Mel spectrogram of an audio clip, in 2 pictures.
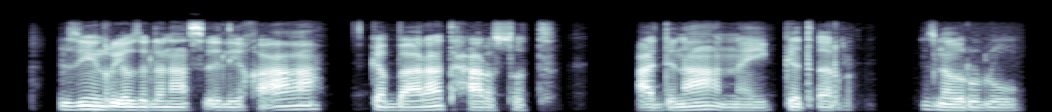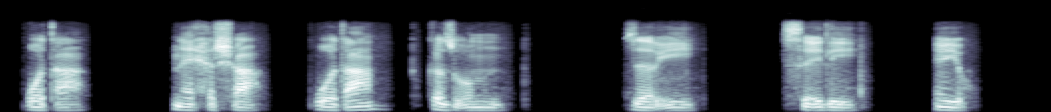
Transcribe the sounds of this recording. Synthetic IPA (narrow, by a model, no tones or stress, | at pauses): ʔɨzinɨɾiʔo̞zɐlːɐnasɨʔlikʰɐ̰ʕa | ɡ̥ɐbaɾat̪ħaɾɐsʰo̞t̪ | ʕad̪ɨnanajɡ̥ɐt̪ʼɐɾ | zɨnɐβɾulu | b̥o̞t̪ʰa | najħɨɾʃa | b̥o̞t̪ʰa | ɡ̥ɐzuʔomɨn | zɐɾʔi | sɨʔli | ʔɨjːu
